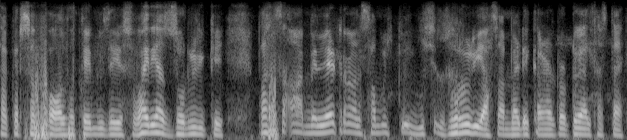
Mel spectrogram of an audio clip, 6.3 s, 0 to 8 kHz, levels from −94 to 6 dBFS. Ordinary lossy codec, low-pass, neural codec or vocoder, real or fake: Opus, 16 kbps; 7.2 kHz; none; real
